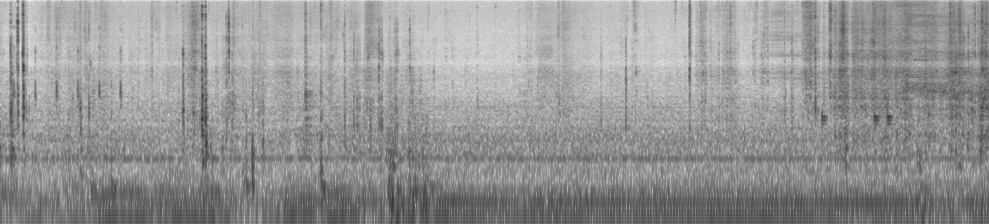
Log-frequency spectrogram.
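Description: Paper takeaway bag rustling and crinkling as it is handled, with a few sharp clicks, over a steady low hum inside a car.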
